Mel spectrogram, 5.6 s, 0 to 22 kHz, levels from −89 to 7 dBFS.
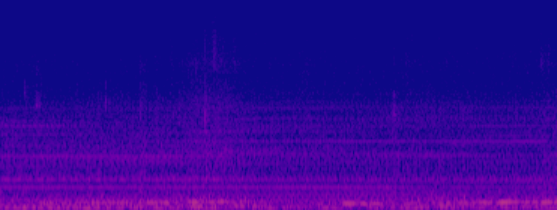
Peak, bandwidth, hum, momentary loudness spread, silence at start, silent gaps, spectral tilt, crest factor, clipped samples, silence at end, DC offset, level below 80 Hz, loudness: -42 dBFS; 16.5 kHz; none; 4 LU; 0 s; none; -5.5 dB/octave; 14 dB; under 0.1%; 0 s; under 0.1%; -64 dBFS; -57 LUFS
